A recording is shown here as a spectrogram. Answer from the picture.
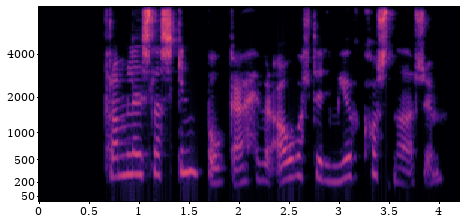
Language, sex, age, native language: Icelandic, female, 14, Icelandic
